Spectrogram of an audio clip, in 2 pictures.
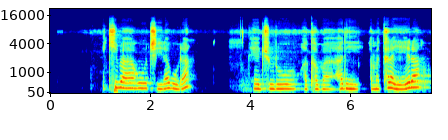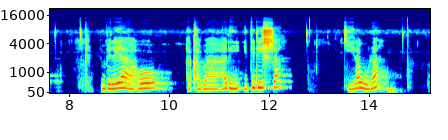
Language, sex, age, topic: Rundi, female, 25-35, education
